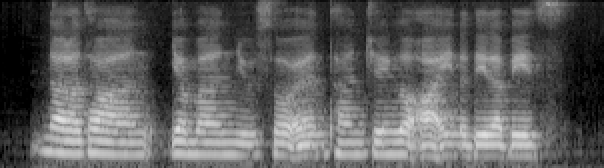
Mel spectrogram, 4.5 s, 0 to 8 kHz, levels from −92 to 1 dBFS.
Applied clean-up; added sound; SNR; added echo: neural separator model SepFormer DNS4.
